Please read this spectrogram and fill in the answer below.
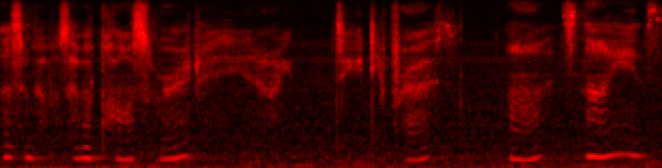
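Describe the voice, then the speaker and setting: A woman whispering softly and unhurriedly in casual ASMR chat, musing in short phrases close to a binaural microphone. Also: medium pitch, moderate pace. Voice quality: breathy whisper. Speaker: ASMR livestreamer. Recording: close-miked with faint background noise.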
